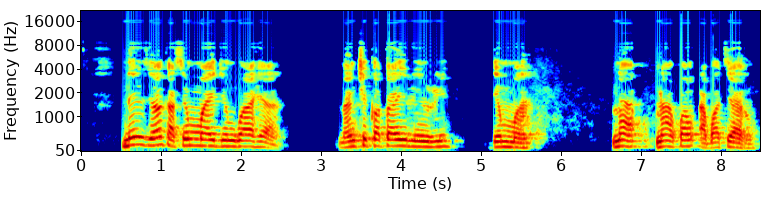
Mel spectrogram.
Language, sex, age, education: Igbo, male, 46-60, tertiary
